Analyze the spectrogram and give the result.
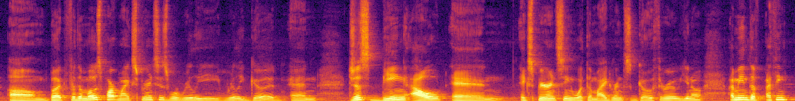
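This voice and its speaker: A man speaks as an artist taking questions from a small gallery audience. His voice sits at a medium pitch. He is earnest and reflective, often pausing and restarting as he works out his answer. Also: darkish tone. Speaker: artist giving a gallery talk. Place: indoor art gallery before a small seated audience.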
